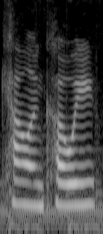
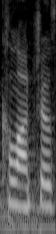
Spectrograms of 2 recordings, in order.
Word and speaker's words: Kalanchoe: You might pronounce it Kalanchoe. In our region, we pronounce it Kalanchoe, so that's what I'm going with.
